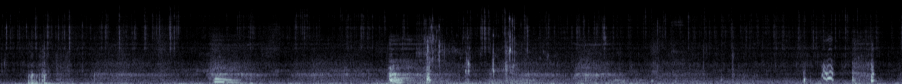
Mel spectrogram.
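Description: Underwater sound from a diver's camera: a steady hum with scattered small clicks and crackles. A few short muffled vocal sounds from the diver glide downward in pitch, about four seconds in, around eight seconds in, and again near the end.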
